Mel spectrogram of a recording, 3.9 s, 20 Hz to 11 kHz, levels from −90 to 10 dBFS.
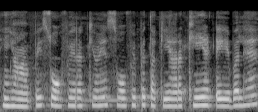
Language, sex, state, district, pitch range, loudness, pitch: Hindi, female, Haryana, Rohtak, 210-230 Hz, -15 LUFS, 220 Hz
